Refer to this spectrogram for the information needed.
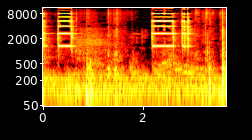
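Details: Homemade 9-volt continuity buzzer tester, a multitester alternative in use since about 2013 that draws very little current and is safe for testing LEDs. It gives two clean, steady high-pitched beeps of about a third of a second each. The buzzer works normally.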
